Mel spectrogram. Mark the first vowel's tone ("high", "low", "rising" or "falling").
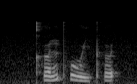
rising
